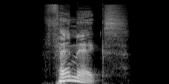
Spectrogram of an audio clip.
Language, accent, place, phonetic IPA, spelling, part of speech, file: German, Germany, Berlin, [ˈfɛnɛks], Fenneks, noun, De-Fenneks.ogg
- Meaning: 1. genitive singular of Fennek 2. plural of Fennek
